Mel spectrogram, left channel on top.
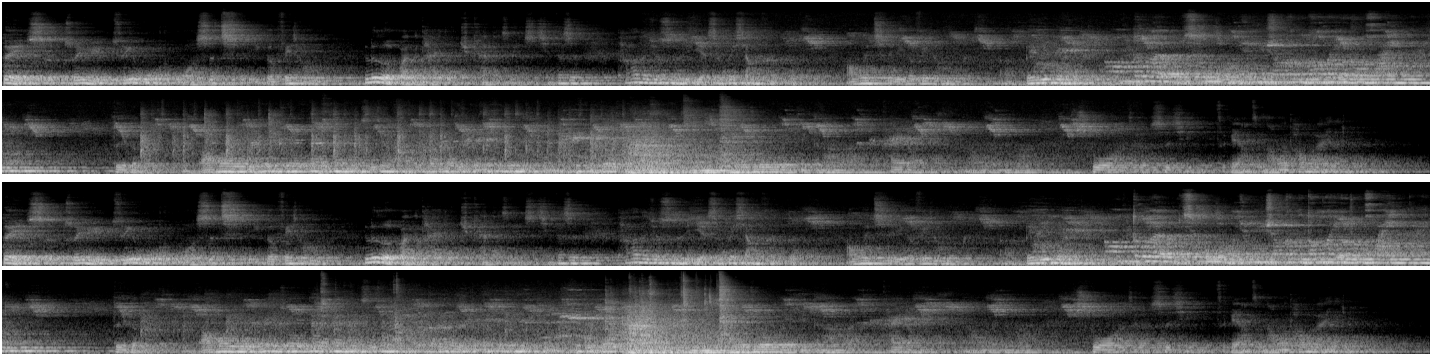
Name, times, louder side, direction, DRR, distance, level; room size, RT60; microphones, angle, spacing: voice 1, 0.0-3.3 3.6-8.1 8.4-9.7 10.0-11.5 11.9-12.0 15.4-15.7 16.2-20.9 21.4-27.7, equal, ahead, -2 dB, 0.6 m, -21 dB
sound 1, 6.4-25.7, left 2 dB, 80° left, 1.9 m, -36 dB
voice 2, 11.0-14.5, right 1 dB, 70° right, -4 dB, 2.1 m, -19 dB
sound 2, 15.7-20.9, left 4 dB, 65° left, 0.4 m, -30 dB
Sliding door, 17.4-22.1, right 1 dB, 50° right, 0.6 m, -21 dB
13.0 x 4.6 x 4.0 m, 2.5 s
head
